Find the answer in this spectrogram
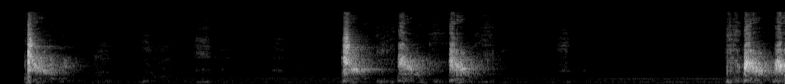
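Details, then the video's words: Eddie, a pet dog, barking for his dinner as he does every night at dinner time; a single bark, then three loud barks in quick succession, and a final pair of barks after a quiet pause. "Eddie Barking for his Dinner!"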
